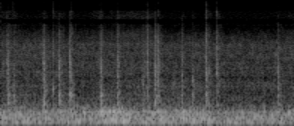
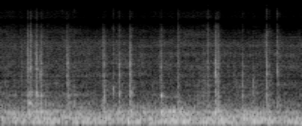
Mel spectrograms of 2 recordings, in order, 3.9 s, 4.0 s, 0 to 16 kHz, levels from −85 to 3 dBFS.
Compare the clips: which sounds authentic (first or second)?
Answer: first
